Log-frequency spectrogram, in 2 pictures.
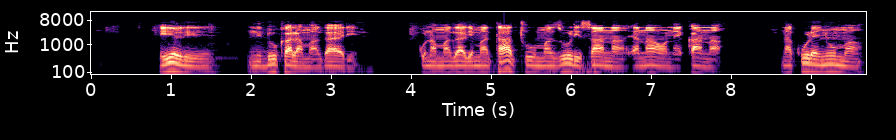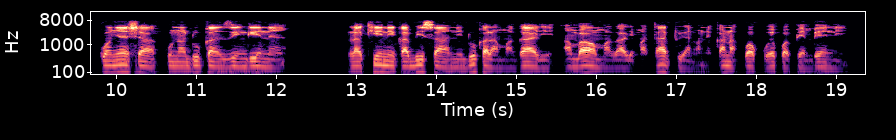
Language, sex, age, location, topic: Swahili, male, 18-24, Kisii, finance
